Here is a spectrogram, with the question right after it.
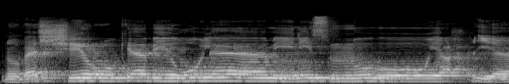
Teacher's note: ഇവിടെ ബിഗുലാം ഗൈനിന് തഫ്ഖീം കൊടുക്കണം, ഇസ്തിഅലാഇൻ്റെ ഹർഫാണ്. ബിഗുലാമിൻ ഈ പദത്തിൻ്റെ അന്ത്യത്തിൽ തൻവീനുണ്ട്.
